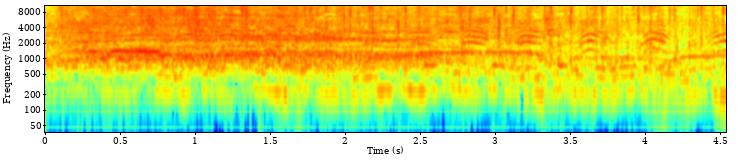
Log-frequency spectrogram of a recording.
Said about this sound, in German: Am Nachmittag übergibt die Terrororganisation Hamas die drei jungen Frauen an das Rote Kreuz. In Israel bricht Jubel aus.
